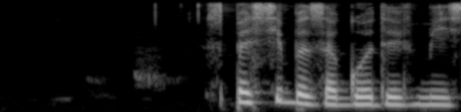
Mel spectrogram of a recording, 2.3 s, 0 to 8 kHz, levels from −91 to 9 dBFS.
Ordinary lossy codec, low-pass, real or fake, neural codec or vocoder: none; 7.2 kHz; real; none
